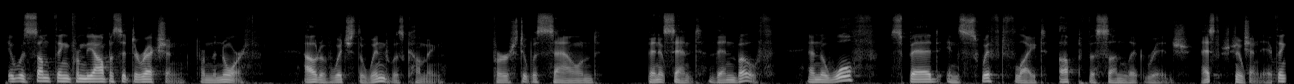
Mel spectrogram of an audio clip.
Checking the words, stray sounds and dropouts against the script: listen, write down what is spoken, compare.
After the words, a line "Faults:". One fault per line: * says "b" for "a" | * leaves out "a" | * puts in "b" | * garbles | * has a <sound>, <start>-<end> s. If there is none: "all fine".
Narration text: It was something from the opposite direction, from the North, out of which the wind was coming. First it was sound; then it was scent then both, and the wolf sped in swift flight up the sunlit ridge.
It was something from the opposite direction, from the North, out of which the wind was coming. First it was sound; then it scent then both, and the wolf sped in swift flight up the sunlit ridge. [garbled]
Faults:
* leaves out "was"
* garbles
